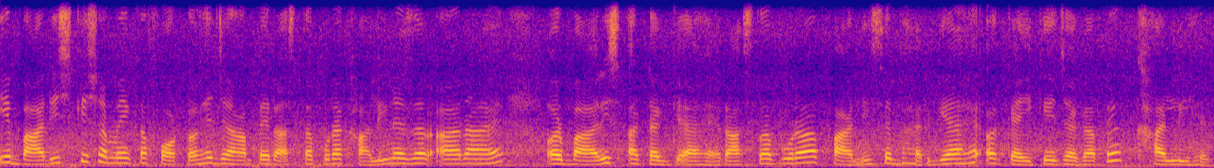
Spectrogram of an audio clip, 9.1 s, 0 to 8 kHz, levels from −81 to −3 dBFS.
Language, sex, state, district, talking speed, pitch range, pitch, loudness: Hindi, female, Delhi, New Delhi, 250 wpm, 185-235 Hz, 215 Hz, -16 LUFS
